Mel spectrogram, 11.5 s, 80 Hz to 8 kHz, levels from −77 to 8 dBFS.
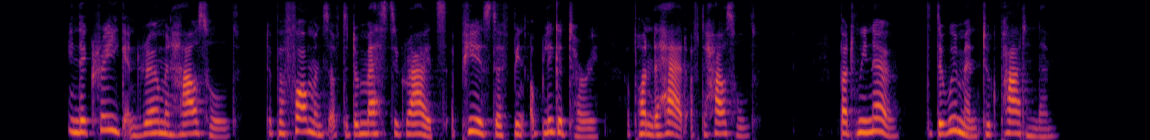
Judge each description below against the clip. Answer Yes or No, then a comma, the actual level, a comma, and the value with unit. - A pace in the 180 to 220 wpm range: No, average, 170 wpm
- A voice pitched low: No, high, 220 Hz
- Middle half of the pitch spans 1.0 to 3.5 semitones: Yes, average, 3.1 semitones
